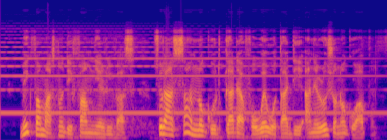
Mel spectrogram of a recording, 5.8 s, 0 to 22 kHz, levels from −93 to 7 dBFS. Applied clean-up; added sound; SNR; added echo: none; Guitar; 11 dB; none.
